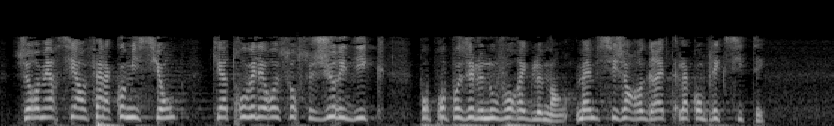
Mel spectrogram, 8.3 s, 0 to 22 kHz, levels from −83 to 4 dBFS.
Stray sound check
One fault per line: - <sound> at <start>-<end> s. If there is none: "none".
none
